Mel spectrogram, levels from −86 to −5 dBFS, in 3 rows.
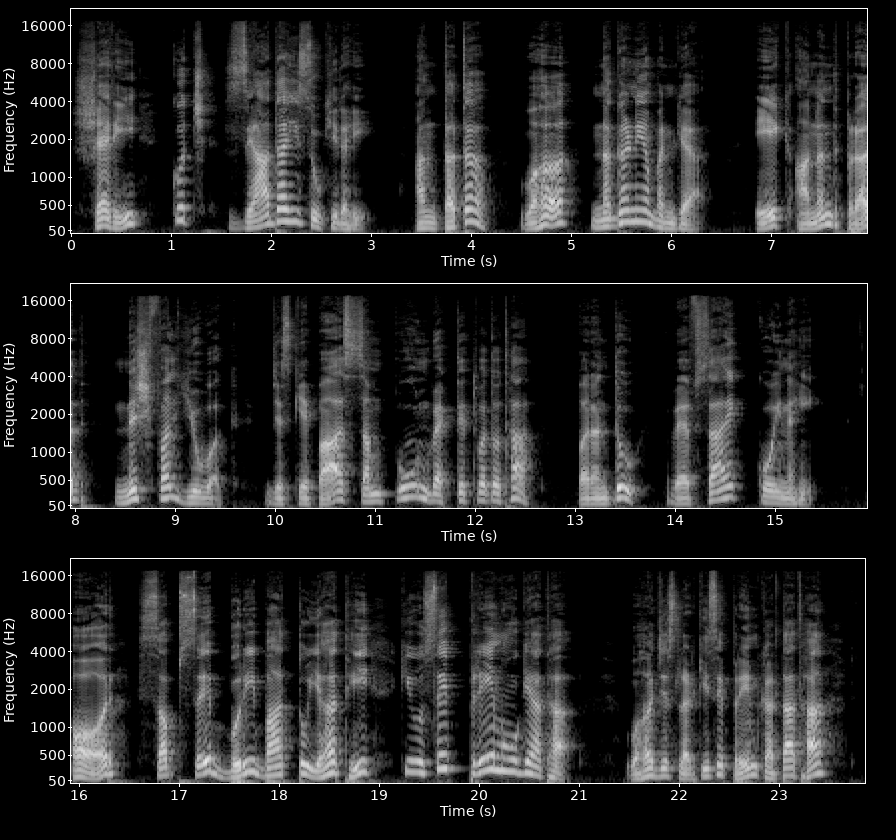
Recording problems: none

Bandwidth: 17.5 kHz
